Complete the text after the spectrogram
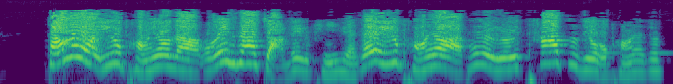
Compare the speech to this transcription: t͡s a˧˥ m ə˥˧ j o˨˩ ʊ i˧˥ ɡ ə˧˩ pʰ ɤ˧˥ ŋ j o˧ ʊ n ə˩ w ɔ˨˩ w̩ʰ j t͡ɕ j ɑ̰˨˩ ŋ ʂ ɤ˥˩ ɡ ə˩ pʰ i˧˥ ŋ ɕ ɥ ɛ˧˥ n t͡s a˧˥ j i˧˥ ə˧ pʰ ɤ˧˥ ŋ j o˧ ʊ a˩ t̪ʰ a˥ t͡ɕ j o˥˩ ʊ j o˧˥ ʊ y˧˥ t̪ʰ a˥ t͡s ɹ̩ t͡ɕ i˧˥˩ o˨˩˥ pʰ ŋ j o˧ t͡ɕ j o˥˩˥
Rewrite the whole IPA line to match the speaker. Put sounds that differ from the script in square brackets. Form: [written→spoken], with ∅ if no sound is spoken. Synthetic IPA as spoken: t͡s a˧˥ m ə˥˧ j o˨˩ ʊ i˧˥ ɡ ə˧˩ pʰ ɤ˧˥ ŋ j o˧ ʊ n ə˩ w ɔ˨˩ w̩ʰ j t͡ɕ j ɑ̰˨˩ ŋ [ʂ→ʈ͡ʂ] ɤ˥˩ ɡ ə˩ pʰ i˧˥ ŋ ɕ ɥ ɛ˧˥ n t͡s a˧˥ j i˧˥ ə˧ pʰ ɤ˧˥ ŋ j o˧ ʊ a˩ t̪ʰ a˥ t͡ɕ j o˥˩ ʊ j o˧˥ ʊ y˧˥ t̪ʰ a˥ t͡s ɹ̩ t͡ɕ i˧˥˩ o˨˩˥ pʰ ŋ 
